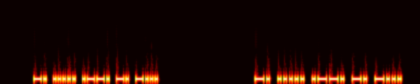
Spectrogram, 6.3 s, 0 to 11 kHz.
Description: Morse code, heard as a keyed tone, about 35 wpm, 700 Hz. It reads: N5PNB N5PNB
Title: Speed Racing - USA 1x3 Call Signs 28wpm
